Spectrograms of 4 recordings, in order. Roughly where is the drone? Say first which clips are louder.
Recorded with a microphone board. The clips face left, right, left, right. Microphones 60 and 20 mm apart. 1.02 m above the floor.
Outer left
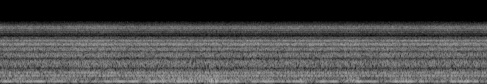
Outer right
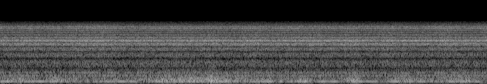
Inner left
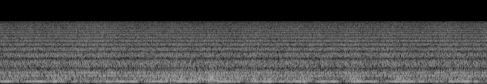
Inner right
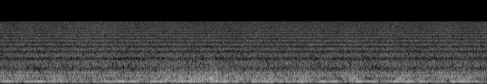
Outer left 4 dB, inner left 4 dB; left.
